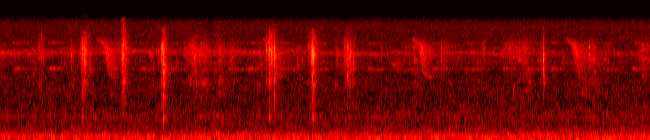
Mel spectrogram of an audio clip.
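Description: Near silence with faint bird chirps: short, falling calls scattered irregularly, about one every second, over a faint steady high tone.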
